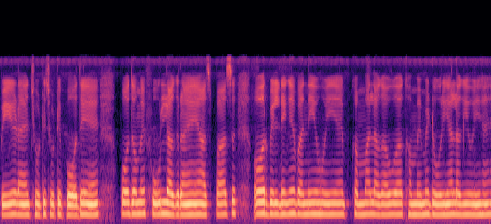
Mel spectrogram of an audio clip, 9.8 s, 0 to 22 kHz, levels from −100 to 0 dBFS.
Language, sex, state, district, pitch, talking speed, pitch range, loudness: Hindi, female, Chhattisgarh, Bilaspur, 185 Hz, 165 wpm, 180-190 Hz, -15 LUFS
